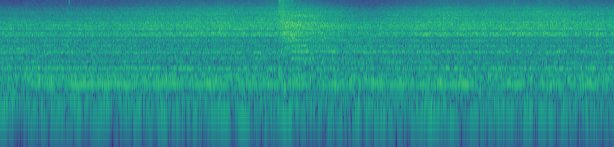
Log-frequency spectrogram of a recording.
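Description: Live choir and symphony orchestra playing a slow passage of long held chords.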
